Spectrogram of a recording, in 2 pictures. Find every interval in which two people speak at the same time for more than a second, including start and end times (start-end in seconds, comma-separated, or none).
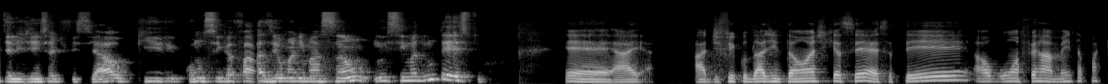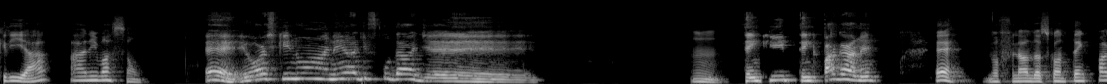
none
